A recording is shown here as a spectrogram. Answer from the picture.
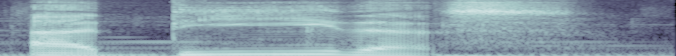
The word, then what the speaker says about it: Adidas: Lo que pasa es que tiene que haber un, dicen los alemanes, tiene que haber un énfasis en el D. Adidas. Así se pronuncia Adidas.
